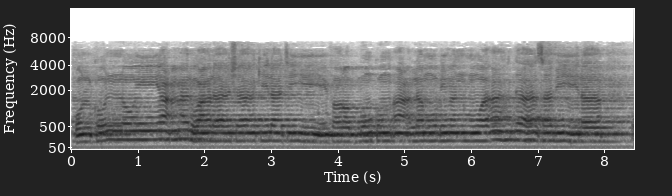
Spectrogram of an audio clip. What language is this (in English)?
Arabic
